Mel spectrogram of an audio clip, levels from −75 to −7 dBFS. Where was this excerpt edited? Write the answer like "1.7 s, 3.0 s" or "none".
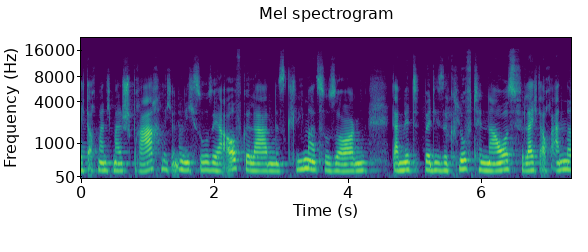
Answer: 1.5 s, 5.2 s

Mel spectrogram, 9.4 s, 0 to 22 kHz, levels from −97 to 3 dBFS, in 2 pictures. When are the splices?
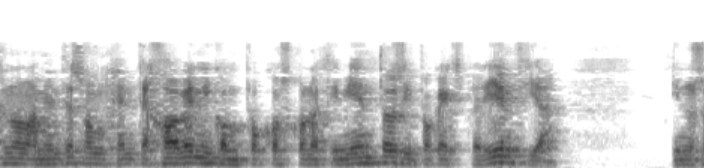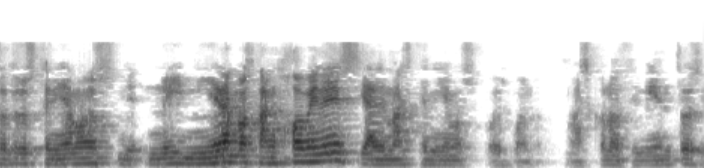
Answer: none

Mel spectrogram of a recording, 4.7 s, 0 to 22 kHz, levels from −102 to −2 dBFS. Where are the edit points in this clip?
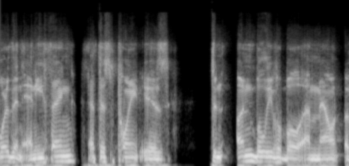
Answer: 1.1 s, 2.8 s

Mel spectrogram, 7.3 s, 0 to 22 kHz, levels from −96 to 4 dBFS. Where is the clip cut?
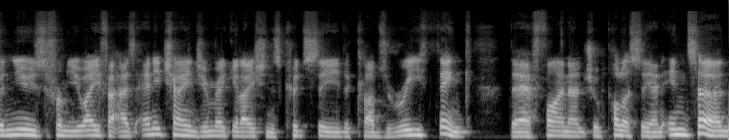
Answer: none

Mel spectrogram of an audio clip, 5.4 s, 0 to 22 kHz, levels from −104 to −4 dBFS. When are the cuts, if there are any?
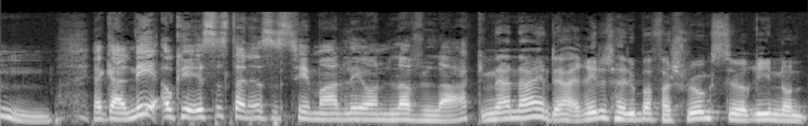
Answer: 3.6 s

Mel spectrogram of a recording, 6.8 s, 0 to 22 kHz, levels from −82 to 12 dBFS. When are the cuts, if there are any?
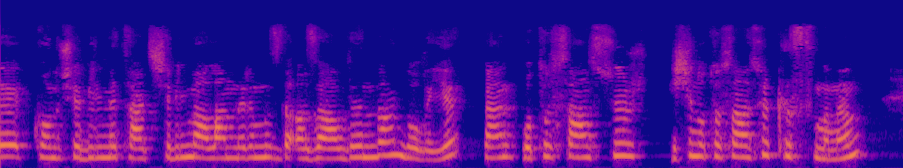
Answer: none

